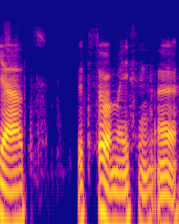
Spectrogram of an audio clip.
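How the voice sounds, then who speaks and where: The sound is dry and close with no echo as a man talks at a moderate tempo. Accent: non-native. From Guatemala. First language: Mayan language, also Spanish. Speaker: caller. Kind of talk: casual testimony. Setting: call-in on livestream. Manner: halting, hesitant.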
